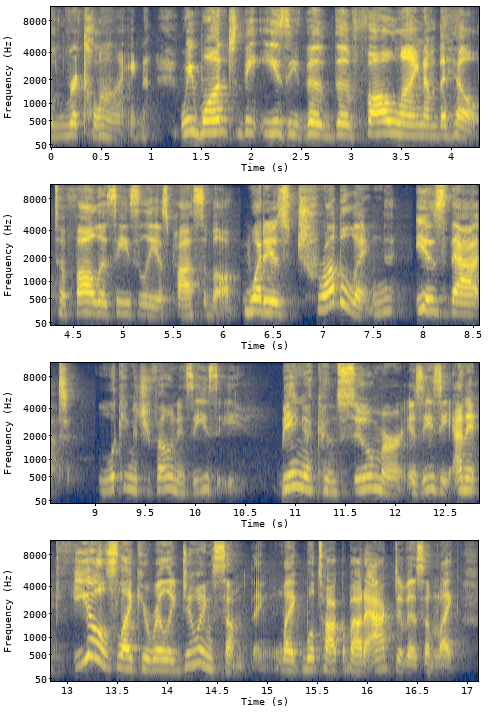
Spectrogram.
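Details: Adult woman speaking; normal speech.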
